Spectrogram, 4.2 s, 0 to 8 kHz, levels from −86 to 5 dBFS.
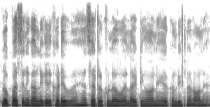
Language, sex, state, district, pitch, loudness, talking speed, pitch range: Hindi, male, Maharashtra, Mumbai Suburban, 155 Hz, -14 LUFS, 270 wpm, 150-165 Hz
